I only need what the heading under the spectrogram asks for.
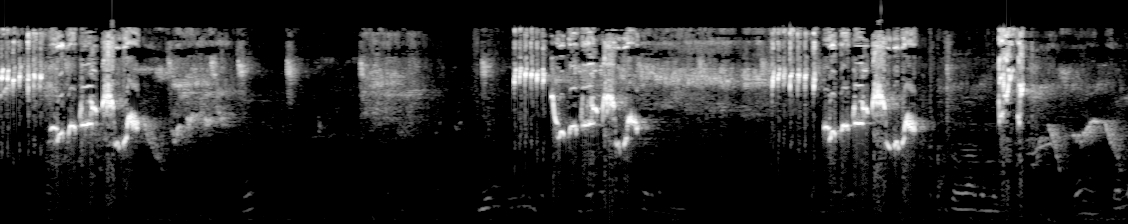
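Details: Singing white-rumped shama with its complete repertoire (isian): rich swooping whistles rising and falling, each phrase introduced by a crisp high chatter, three main bursts separated by quieter pauses with soft lower notes.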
